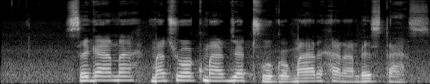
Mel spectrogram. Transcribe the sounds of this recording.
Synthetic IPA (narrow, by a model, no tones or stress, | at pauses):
sɪɡanamat͡ʃwɔkmard͡ʒatʰuɡɔmaɾhaɾambɛstas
